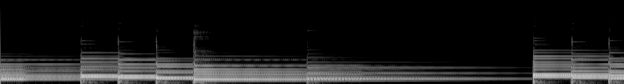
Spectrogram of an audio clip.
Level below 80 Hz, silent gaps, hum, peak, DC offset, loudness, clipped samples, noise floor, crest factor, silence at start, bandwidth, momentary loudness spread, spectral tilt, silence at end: -52 dBFS; none; none; -8 dBFS; under 0.1%; -22 LUFS; under 0.1%; -46 dBFS; 14 dB; 0 s; 4.9 kHz; 17 LU; -10.5 dB/octave; 0 s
